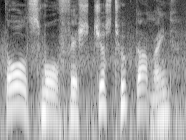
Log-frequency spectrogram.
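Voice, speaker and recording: A chatty man talks to camera as he fishes on a breezy riverbank, his voice sitting a little high for a man. He rambles easily with jokey, self-mocking asides, and a faint hum of town and traffic sits behind him outdoors. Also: moderate pace, darkish tone. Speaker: angling vlogger. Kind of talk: casual chat to camera while fishing. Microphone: camera on a stand, at times stepping away.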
